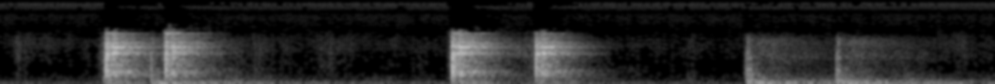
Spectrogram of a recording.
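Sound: knocking on a wall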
